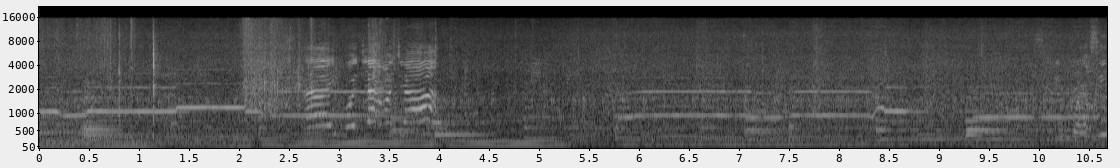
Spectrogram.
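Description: Background music of long held notes over a steady low bass, with a wavering, bending melody line from about two to four seconds in.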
